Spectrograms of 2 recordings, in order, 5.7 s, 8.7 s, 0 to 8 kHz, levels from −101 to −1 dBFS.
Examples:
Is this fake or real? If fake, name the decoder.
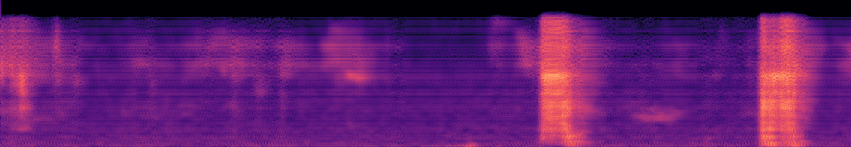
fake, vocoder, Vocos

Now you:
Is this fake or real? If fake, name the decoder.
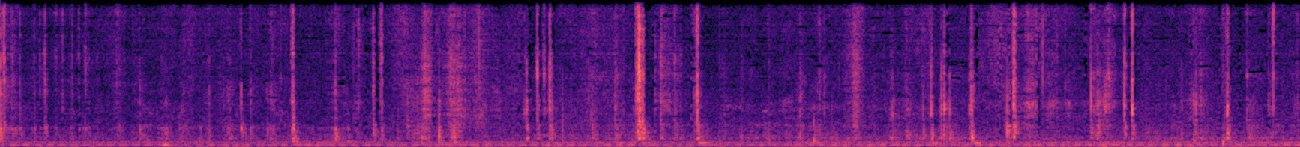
fake, vocoder, Vocos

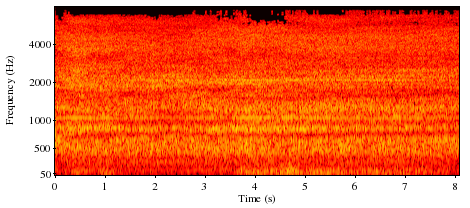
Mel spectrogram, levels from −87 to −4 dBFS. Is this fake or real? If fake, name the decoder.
real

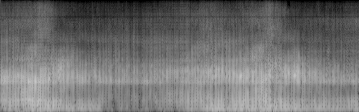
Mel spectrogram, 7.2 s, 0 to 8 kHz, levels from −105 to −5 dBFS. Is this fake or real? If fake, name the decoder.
fake, vocoder, Vocos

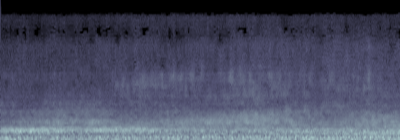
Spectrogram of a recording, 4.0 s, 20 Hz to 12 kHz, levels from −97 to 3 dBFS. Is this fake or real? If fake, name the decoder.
fake, vocoder, Vocos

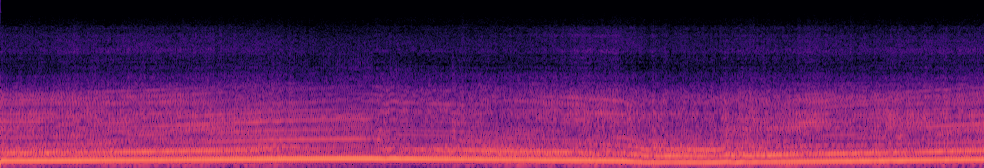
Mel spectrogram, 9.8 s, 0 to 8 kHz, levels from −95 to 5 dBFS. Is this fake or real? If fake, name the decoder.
real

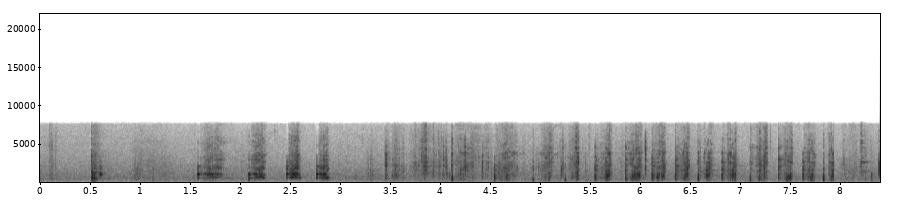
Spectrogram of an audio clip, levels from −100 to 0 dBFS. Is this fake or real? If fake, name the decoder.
real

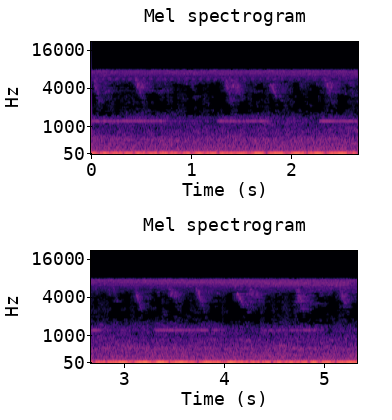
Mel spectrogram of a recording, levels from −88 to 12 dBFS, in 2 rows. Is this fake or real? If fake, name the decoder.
real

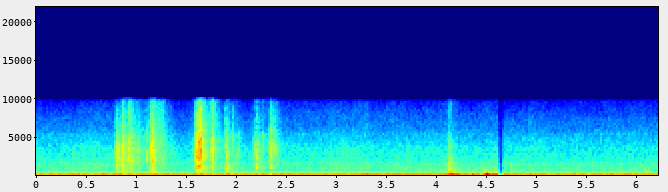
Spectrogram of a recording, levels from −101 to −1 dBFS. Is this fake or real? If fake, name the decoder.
real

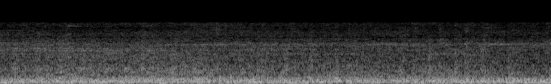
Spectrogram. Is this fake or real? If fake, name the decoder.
real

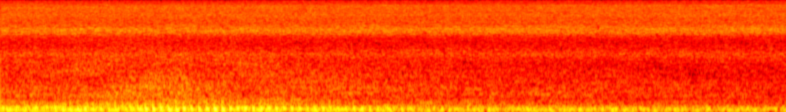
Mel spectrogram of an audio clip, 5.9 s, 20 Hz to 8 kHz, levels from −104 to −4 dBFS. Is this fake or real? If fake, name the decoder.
real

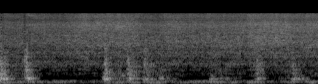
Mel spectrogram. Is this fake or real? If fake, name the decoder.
fake, vocoder, Vocos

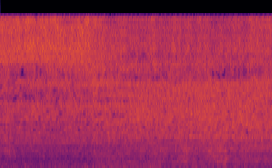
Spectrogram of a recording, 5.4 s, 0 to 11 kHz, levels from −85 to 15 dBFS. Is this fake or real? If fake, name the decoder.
fake, vocoder, Vocos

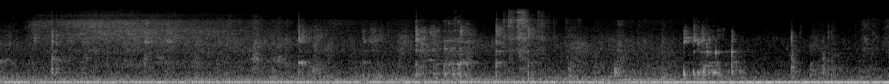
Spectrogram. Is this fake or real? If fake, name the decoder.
real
